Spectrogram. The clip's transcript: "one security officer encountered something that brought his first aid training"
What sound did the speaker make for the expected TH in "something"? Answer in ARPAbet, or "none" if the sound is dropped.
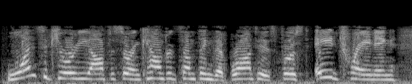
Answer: TH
